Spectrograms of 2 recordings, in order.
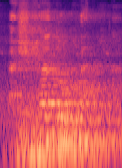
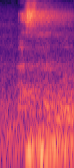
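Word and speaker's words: أشهد أن: صحیح تلفظ نہیں آتا، وہ شین کو سین کہا کرتے ہیں۔ جب اشہد ان کہنا ہوتا تو وہ اشہد ان نہیں کہہ پاتے تھے، اسہد ان کہتے تھے، شین نہیں کہہ پاتے۔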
